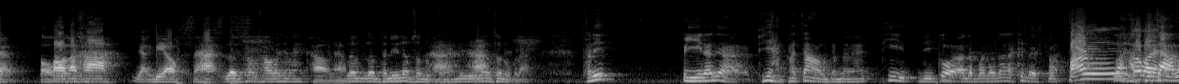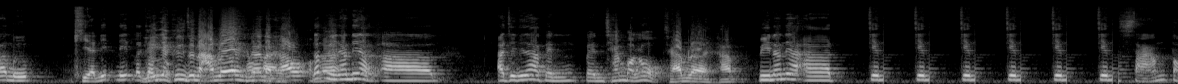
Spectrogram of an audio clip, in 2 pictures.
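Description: From 20.62 to 22.98 s, a broken-record loop: a 0.46 s fragment repeats exactly five times, undecaying unlike echo, likely a stalled player, encoder or stream.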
